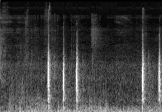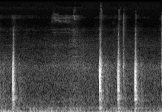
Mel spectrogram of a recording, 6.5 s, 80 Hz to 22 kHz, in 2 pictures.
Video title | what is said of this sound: 2만명 일본인이 집안에서 얼어죽는 충격적인 이유 "실제 일본 가정집 영상 공개" (신작가, 호사카 유지, 이명찬 / 일본 특집) | 텅텅 소리가 납니다. 아니 텅 비어 있는 소리예요.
